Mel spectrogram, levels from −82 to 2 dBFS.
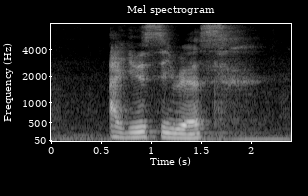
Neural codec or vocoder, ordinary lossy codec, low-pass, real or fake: none; none; none; real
